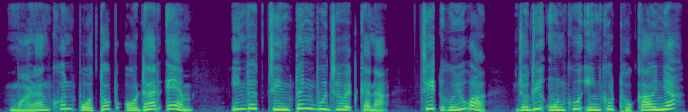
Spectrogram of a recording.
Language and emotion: Santali, fearful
